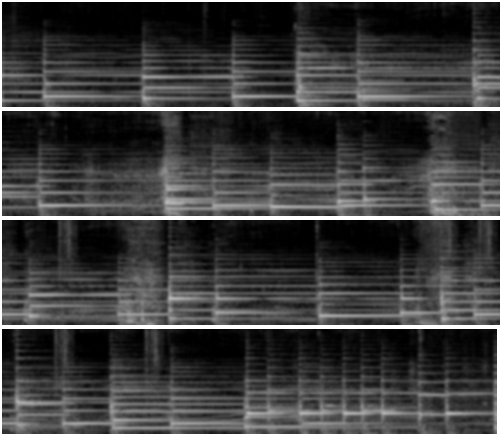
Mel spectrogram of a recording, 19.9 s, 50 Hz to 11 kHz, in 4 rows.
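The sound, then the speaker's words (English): A seven-year-old child playing the piano, plunking a melody of many separate notes and occasional chords in an uneven, halting rhythm with brief pauses between phrases. “One is I want to remind you of what a 7-year-old child sounds like when he plays the piano.”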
